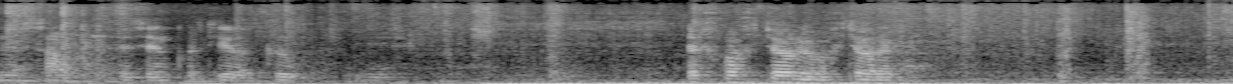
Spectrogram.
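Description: A lift hums steadily as it moves.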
